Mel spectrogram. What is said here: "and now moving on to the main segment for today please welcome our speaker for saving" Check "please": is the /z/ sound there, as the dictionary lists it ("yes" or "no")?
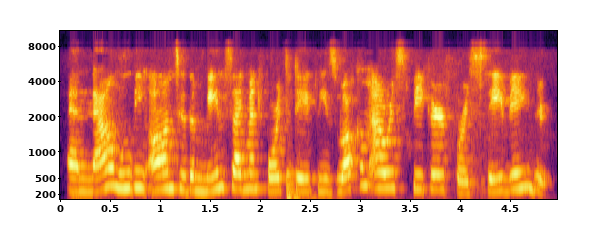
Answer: yes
